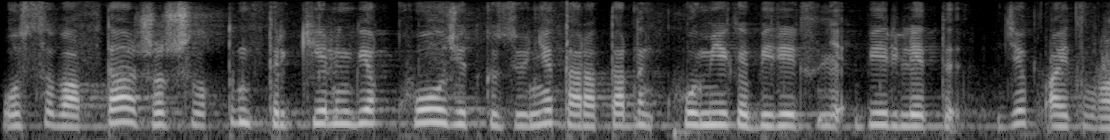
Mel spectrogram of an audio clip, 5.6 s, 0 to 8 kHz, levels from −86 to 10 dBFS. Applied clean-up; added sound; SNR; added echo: neural separator model SepFormer DNS4.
